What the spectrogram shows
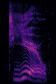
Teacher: It's a T sound, a y, and then the tense u as in food.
